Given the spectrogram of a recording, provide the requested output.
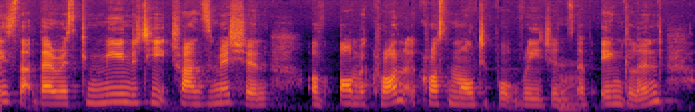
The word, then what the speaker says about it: Omicron: And it is, I can confirm, Omicron. That's how we pronounce it.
